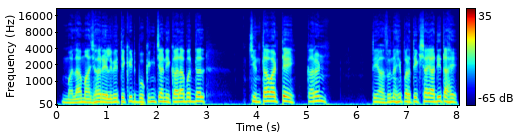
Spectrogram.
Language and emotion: Marathi, fearful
